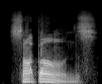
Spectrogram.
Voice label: "sawbones", American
